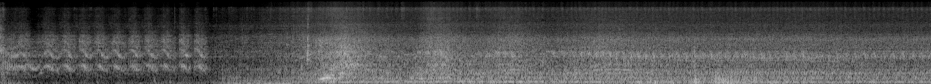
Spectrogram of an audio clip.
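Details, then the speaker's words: Knackered Lexus LS400 V8 engine-donor car with many MOT failures: about two seconds of cranking before it catches, then a rough, uneven idle, possibly not on all cylinders; long crank and rough start. "I think that's even started on more than half of its cylinders by some miracle."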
